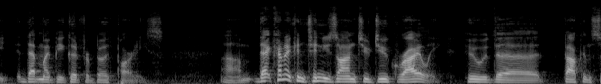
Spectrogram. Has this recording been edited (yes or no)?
no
